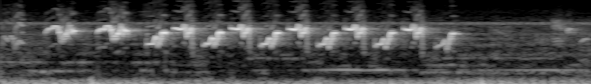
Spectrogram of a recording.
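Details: Sooty-headed bulbul used for luring wild bulbuls: a fast, even string of about a dozen bright, bouncing chirps, each slurred downward, delivered in under three seconds over a steady low background hum.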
